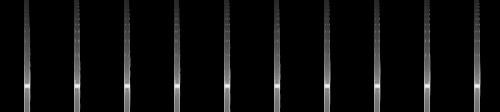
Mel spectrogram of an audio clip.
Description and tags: Sound before old film.
Edited with Audacity.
